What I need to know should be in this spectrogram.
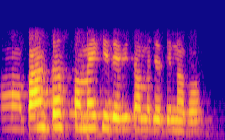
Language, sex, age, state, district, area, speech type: Odia, female, 45-60, Odisha, Boudh, rural, conversation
